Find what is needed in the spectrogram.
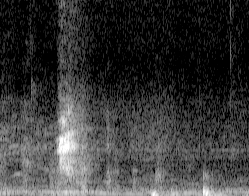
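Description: Handling noise from a handheld microphone as it is passed from one person to another: a brief rub or scrape about half a second in, then a dull thump near the end.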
